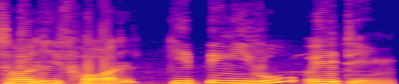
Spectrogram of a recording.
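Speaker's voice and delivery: very slow, careful English; slow model sentence. Shown as a demonstration. Teacher giving the English translation, slow and deliberate. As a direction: lay each word out slowly. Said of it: "কিসের জন্য sorry?".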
